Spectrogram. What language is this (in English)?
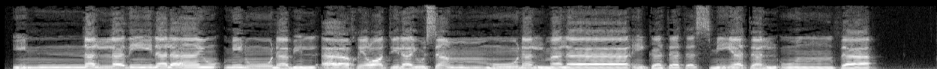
Arabic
